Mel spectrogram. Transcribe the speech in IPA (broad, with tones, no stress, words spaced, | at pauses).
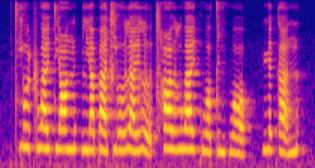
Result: t̪ʰjo˥˩ʊ̯ʈ͡ʂwa˥ɪ̯t̪jɑ˥ŋ | ljä˧˥pä˧˥t͡ɕjo˧˥ʊ̯la˧˥ɪ̯ lɤ̰˨˩ t͡sʰɑ˥ʊ̯lwa˥ɪ̯ kwɔ˥t̪i˥˧ŋpwɔ˥˩ | ɥɛ˥˩ka̰˨˩˦n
